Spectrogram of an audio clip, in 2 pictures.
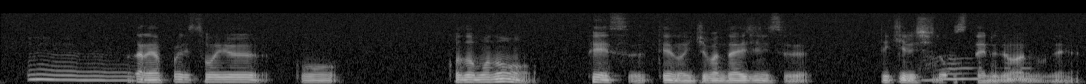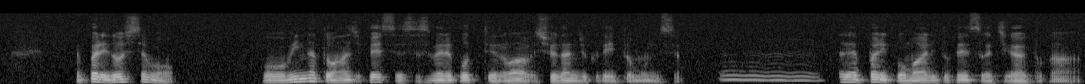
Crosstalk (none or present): present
